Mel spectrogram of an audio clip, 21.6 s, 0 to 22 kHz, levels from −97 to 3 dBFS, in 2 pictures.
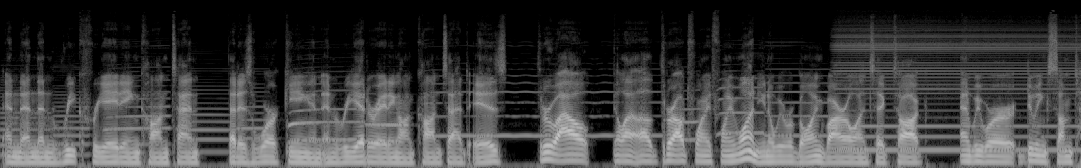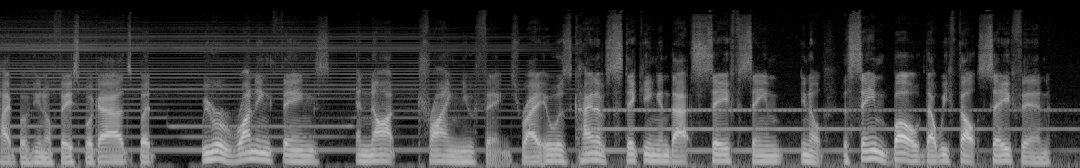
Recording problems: background music; noticeable; throughout; 15 dB below the speech

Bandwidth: 17.5 kHz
